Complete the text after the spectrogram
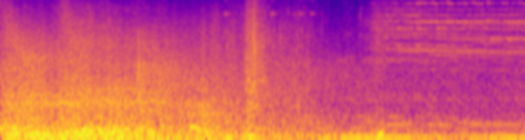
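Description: Weapons clash and strike in a fantasy battle.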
